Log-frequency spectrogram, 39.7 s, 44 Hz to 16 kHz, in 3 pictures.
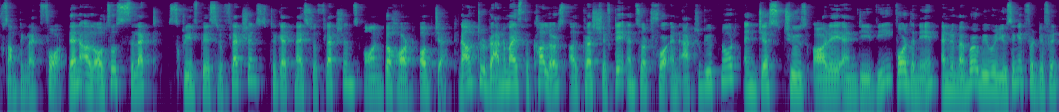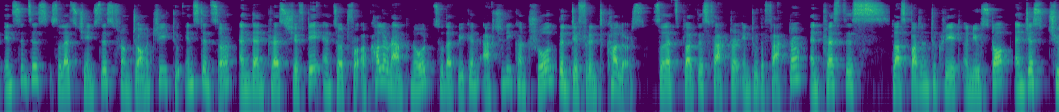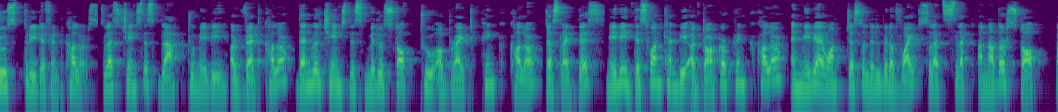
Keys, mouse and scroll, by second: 1.9 click, 5.7 click, 5.7 middle click, 6.9 shift+a, 8.9 r, 9.2-11.2 drag, 11.7-15.8 drag, 16.4 shift+a, 22.3-23.1 drag, 24.4 click, 26.3-27.2 drag, 27.6 drag, 28.3 click, 30.8 click, 31.6 drag, 34.0 click, 35.2 click, 37.2 ctrl+click.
